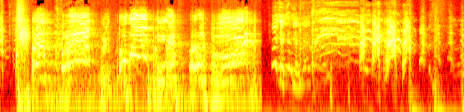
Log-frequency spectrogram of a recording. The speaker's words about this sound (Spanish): Como que el diablito hace como puerco cuando le pegan.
